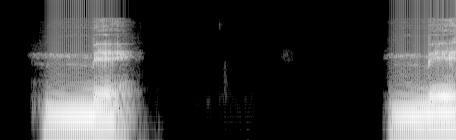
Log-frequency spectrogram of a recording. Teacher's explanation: You want to keep the E nice and closed.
